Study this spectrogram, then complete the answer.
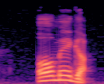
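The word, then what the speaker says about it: oméga: sûr en ce symbole cette lettre c'est en là sa prudence se prononcent omega mais ici on va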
